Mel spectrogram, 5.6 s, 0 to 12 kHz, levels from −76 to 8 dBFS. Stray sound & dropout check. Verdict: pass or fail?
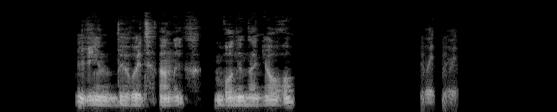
fail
